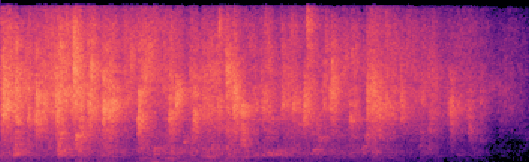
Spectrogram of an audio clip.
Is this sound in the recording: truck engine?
no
